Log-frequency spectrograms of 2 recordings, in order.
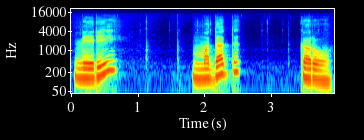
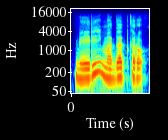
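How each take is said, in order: First: Slow, with a long pause between each word; word-by-word dictation. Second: Said in the usual way. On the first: Shown as a demonstration. Teacher dictating to students, word by word. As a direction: dictate it so they can write along. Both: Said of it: "क्या हो जाएगा प्यारे मित्रों?".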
